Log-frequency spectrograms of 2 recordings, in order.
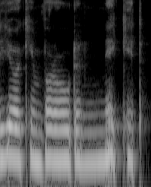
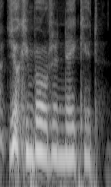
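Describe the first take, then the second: First: Slow, softer, deliberate repeat; sheepishly drawn-out quote of the outburst; deadpan retelling. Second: Re-enacted involuntary exclamation; sudden outburst. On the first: Retold or imitated. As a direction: spell out the outburst slowly and quietly. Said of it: "just burst out and said". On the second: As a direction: gasp and blurt it out. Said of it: "I just literally burst out".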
